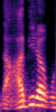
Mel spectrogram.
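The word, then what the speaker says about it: נביא: 또는 나비라고 해요. 우리 날아다니는 나비가 아니고 히브리어로 나비 발음이 그 뜻은 뭐냐면은 대변자, 하나님의 말씀을 전하는 자야.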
